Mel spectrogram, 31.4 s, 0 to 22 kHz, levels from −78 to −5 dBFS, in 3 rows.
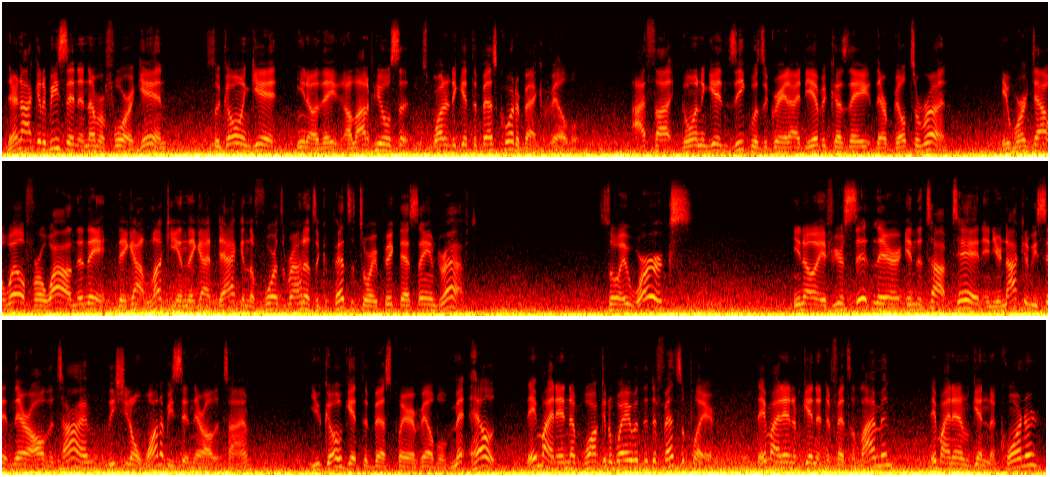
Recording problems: low rumble; noticeable; throughout; 10 dB below the speech

